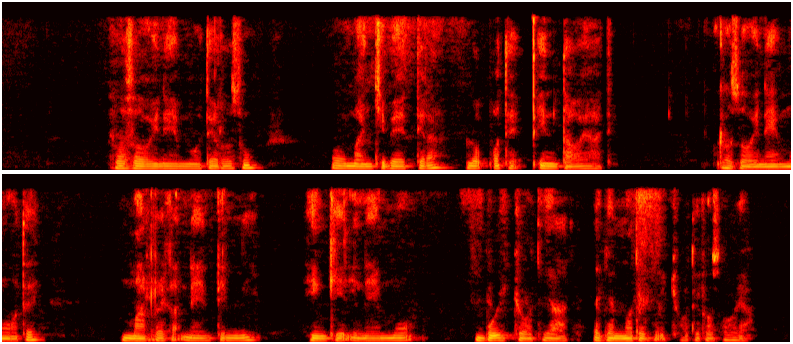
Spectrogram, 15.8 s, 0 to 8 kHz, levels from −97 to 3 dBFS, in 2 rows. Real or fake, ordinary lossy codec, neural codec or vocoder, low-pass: real; MP3, 64 kbps; none; 7.2 kHz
